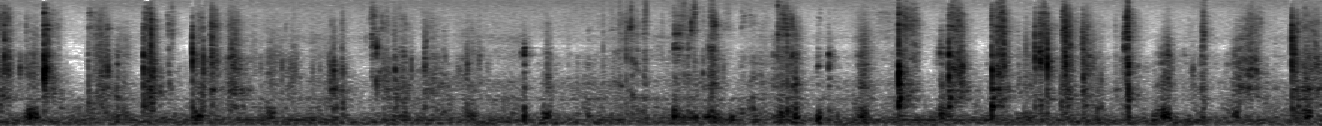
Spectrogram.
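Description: A person eating crunchy cereal: an irregular run of crunches as spoonfuls are chewed, with a spoon scraping and clinking in the bowl between mouthfuls.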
